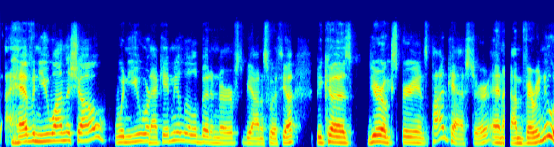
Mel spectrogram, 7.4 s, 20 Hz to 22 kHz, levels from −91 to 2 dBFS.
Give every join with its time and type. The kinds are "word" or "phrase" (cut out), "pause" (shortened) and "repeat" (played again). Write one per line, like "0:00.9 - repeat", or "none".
0:02.0 - word
0:05.2 - word

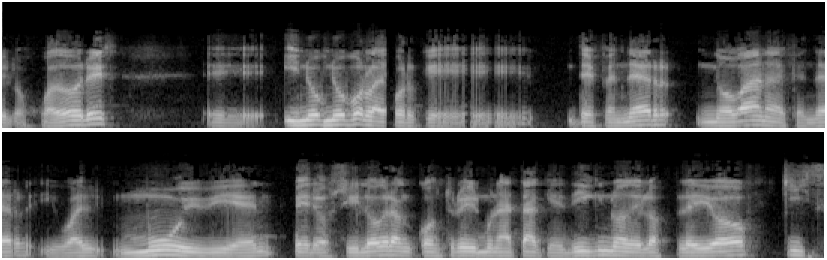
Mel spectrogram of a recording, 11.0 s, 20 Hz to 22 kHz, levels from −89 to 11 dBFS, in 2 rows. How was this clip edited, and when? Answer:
0:01.8 - pause
0:02.1 - repeat
0:02.5 - word
0:04.6 - pause
0:07.4 - pause
0:08.6 - word

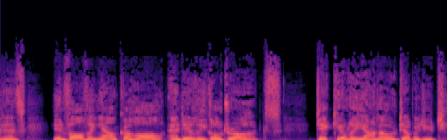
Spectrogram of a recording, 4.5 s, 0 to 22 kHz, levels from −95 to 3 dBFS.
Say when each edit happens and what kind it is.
none

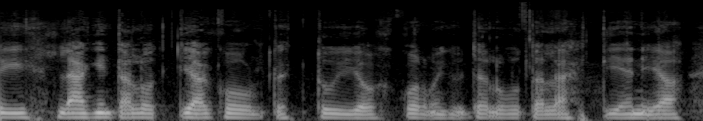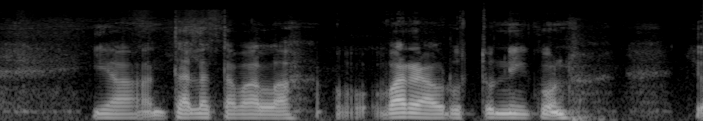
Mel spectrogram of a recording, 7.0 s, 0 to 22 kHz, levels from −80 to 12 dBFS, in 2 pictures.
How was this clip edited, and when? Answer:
none

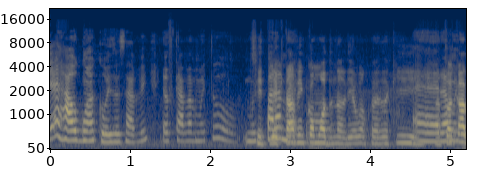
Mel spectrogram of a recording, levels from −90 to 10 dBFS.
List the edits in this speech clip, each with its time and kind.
0:01.3 - pause
0:02.3 - pause

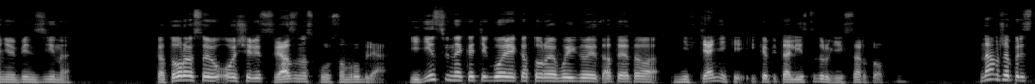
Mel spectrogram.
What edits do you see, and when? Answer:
0:04.0 - pause

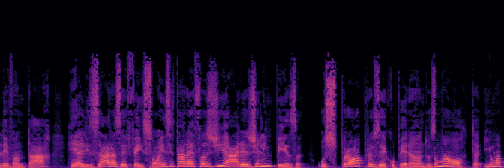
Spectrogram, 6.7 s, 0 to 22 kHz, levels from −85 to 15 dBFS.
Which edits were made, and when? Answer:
0:04.1 - pause
0:05.8 - word

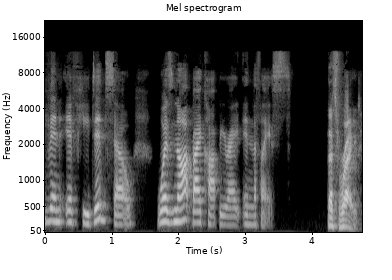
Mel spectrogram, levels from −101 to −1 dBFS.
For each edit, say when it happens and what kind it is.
0:02.2 - word
0:03.2 - word

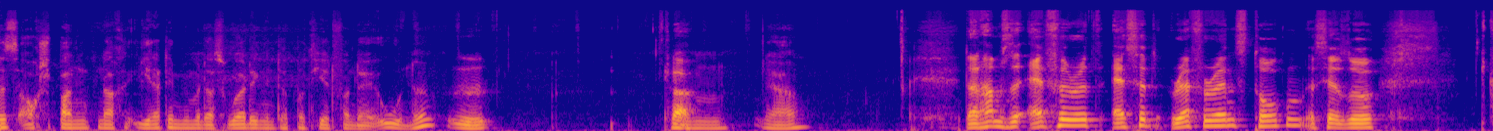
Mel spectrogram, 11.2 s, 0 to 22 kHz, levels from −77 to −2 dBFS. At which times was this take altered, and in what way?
none

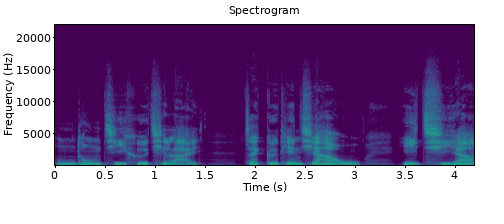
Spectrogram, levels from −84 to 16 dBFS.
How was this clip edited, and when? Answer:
none

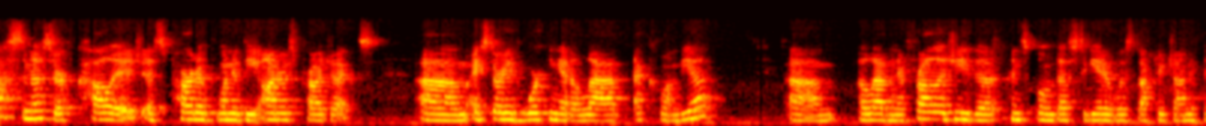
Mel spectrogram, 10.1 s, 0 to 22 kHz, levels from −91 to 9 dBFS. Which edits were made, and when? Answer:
none

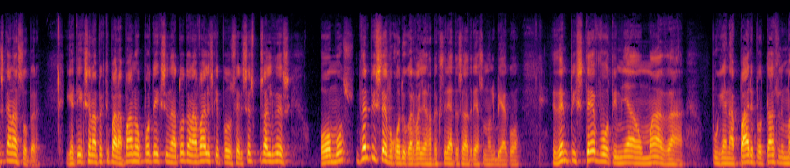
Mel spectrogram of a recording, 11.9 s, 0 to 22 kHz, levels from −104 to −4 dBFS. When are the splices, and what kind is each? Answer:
0:00.9 - pause
0:03.9 - phrase
0:05.3 - pause

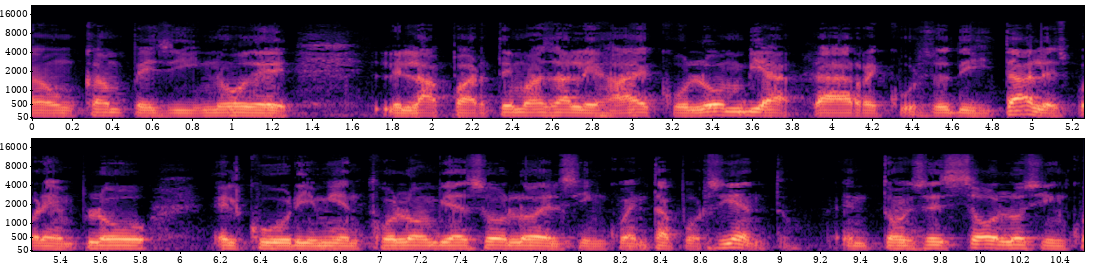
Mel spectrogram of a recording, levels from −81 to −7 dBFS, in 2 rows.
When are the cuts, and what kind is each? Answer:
0:01.7 - word
0:03.9 - word
0:07.0 - phrase

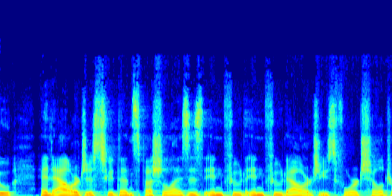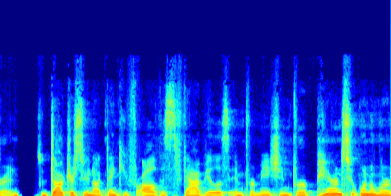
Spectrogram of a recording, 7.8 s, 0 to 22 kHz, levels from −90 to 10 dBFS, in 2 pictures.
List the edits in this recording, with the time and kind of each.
0:02.4 - repeat

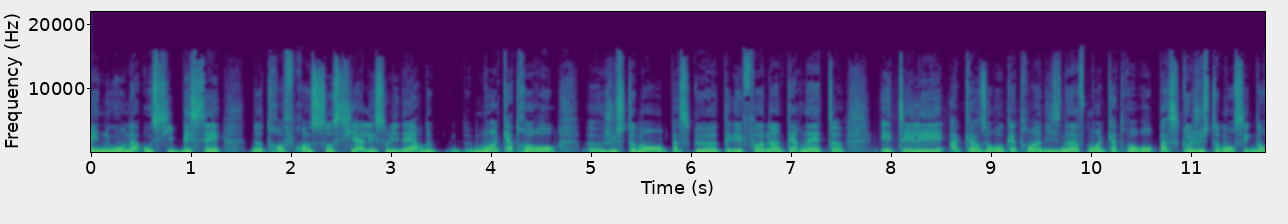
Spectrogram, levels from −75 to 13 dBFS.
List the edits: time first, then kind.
none

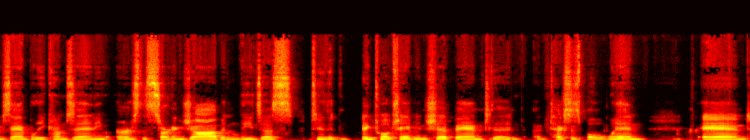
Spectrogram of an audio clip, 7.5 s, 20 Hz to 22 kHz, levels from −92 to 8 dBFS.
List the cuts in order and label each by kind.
0:03.0 - pause
0:03.6 - pause
0:04.9 - word

